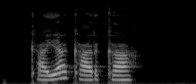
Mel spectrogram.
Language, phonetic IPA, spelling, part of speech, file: Polish, [ˌkajaˈkarka], kajakarka, noun, Pl-kajakarka.ogg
